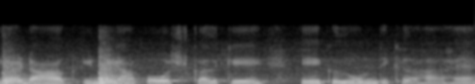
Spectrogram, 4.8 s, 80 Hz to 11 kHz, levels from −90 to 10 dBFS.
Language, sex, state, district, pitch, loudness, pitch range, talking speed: Hindi, female, Maharashtra, Gondia, 250 Hz, -17 LUFS, 235-275 Hz, 125 wpm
